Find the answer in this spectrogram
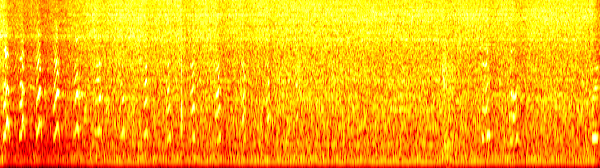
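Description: Steady drone of plastic molding machinery in the plant, a constant low hum under an even hiss. Laughter over it in the first second.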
